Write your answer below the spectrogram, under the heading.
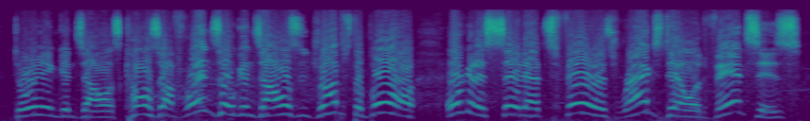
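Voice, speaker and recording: The voice here is a young adult man's, high-pitched and a bit bright, announcing a baseball game live on the radio from the ballpark. Background noise from the live broadcast comes through clearly.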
